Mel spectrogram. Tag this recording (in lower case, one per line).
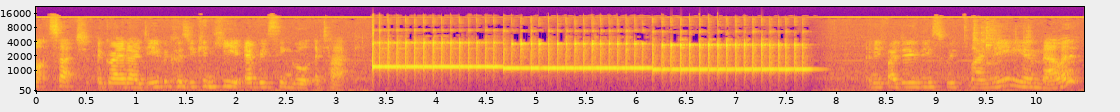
glockenspiel
mallet percussion
marimba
